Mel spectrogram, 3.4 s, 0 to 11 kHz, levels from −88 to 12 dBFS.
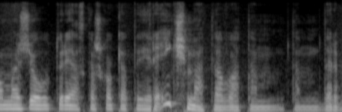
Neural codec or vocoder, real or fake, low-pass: none; real; 9.9 kHz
